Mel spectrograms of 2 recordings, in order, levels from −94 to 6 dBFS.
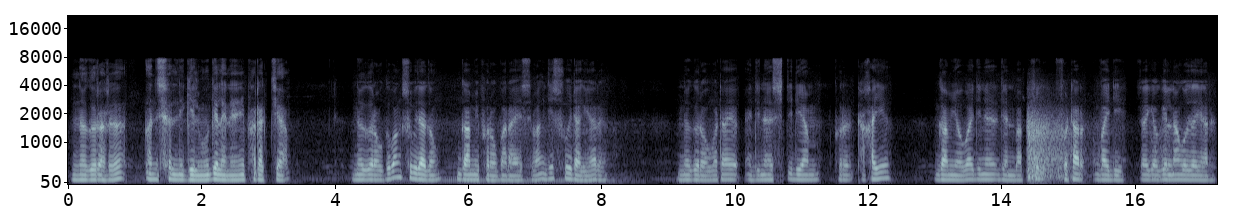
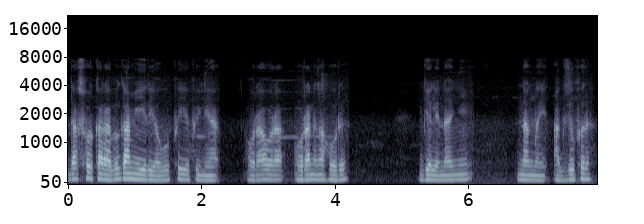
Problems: low volume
